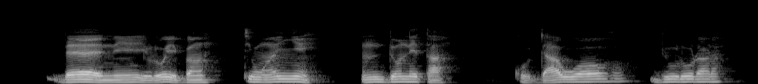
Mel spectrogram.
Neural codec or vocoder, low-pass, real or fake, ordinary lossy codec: none; 5.4 kHz; real; none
